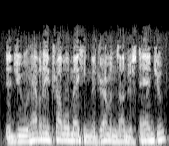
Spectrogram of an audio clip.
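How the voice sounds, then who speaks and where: A man's voice: mid-range voice, quick pace, sharp tone, slight background noise, poor audio. A man asking scripted interview questions on a 1940s radio broadcast.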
